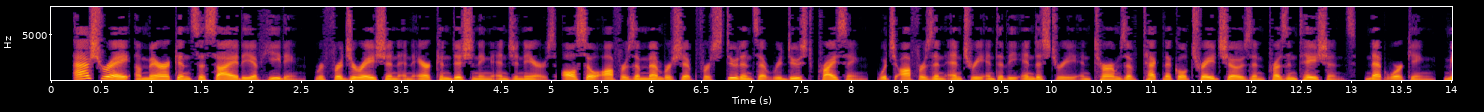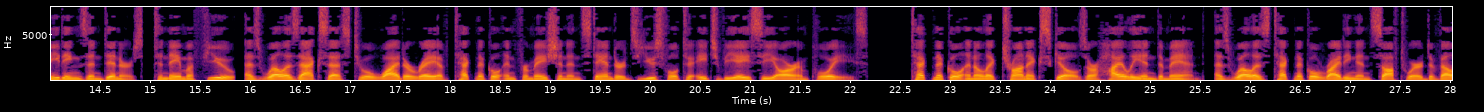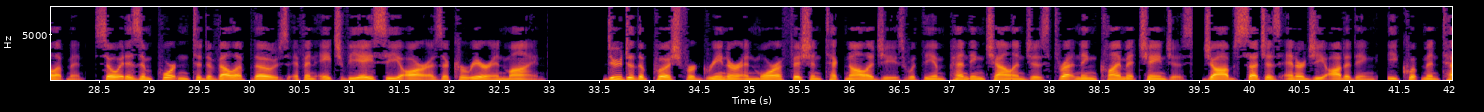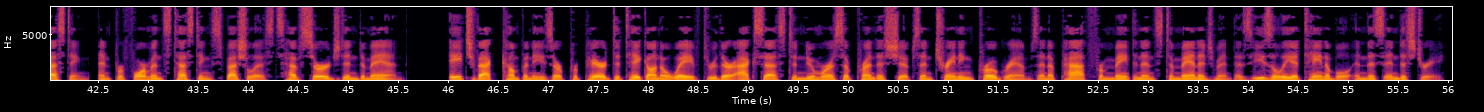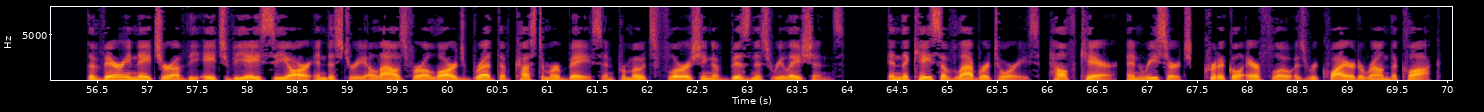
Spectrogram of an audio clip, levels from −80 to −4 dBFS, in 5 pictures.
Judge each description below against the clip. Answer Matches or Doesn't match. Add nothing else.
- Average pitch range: Matches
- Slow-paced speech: Doesn't match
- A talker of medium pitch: Doesn't match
